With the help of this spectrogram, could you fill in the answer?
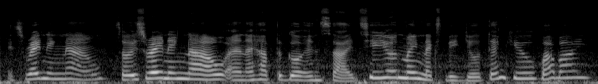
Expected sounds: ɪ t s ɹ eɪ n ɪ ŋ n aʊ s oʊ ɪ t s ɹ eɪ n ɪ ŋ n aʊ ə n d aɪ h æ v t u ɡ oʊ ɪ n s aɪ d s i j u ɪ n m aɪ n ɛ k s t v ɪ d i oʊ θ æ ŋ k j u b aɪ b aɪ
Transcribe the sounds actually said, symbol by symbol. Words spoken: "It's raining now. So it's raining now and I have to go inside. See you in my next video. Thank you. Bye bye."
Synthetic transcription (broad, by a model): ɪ t s ɹ eɪ n ɪ ŋ n aʊ s oʊ ɪ t s ɹ eɪ n ɪ ŋ n aʊ ə n d aɪ h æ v t u ɡ oʊ ɪ n s aɪ d s i j u ɪ n m aɪ n ɛ k s t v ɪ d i oʊ t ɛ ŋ k j u b aɪ b aɪ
